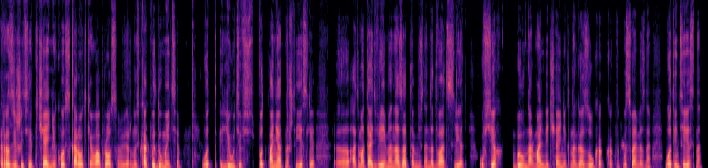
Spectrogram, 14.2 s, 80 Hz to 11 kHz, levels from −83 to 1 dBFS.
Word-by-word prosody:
разрешите 140 +7 +2
к 140 - -16
чайнику 105 -3 +4
с 100 - -11
коротким 105 -2 +4
вопросом 100 -3 +3
вернуть. 80 -1 -5
Как 125 - +3
вы 180 - +7
думаете, 115 - -3 0.4
вот - - 0 0.2
люди 100 -3 -1
вс - - -13
вот - - +2
понятно, 115 -3 +1
что 95 - -10
если, 95 0 -3 0.4
э, 85 -1 -3
отмотать 95 -2 +1
время 85 0 +1
назад, 115 - +2
там, 80 - -6
не 80 - -10
знаю, 75 +1 -7
на 90 - -1
20 90 -1 0
лет, - - -2 0.3
у - - -4
всех 195 +1 +1 0.2
был 135 +4 +3
нормальный 125 -4 +1
чайник 110 0 -4
на 90 - -3
газу, 90 +9 -1
как - - -5
как - - -12
вот - - -18
мы 105 - -5
с 105 - -11
вами 95 -1 0
знаем. 85 -2 -9 0.3
Вот 105 - +3
интересно 120 -5 -1
100 Hz, 180 wpm, -24 LUFS, 90-125 Hz, 0.4 s, вы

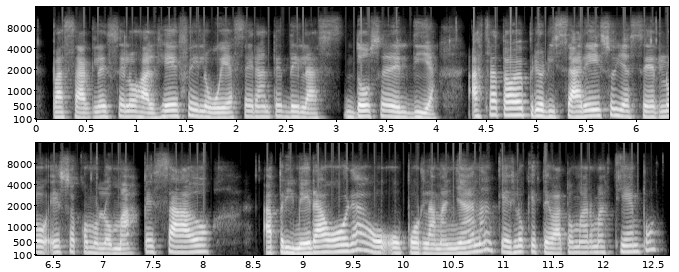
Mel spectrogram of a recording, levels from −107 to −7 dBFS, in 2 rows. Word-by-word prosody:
pasárselos 165 +2 -1
al 145 -2 +2
jefe, 185 +4 +1
y - - 0
lo 165 -2 +1
voy 150 0 +2
a - - 0
hacer 170 +2 -5
antes 165 +1 -4
de 165 -1 0
las 140 -1 -4
12 180 +2 +1
del 160 -4 +2
día. 140 -5 -1 0.3
¿Has 185 0 -1
tratado 220 -1 +3
de 220 0 +4
priorizar 175 -4 +1
eso 195 +3 +1
y 195 - +1
hacerlo 175 0 0
eso 185 +1 -4
como 170 -4 -3
lo 150 -1 -1
más 150 0 -2
pesado, 190 +1 +1 0.5
a 170 0 -1
primera 170 +1 +4
hora 215 +6 +2
o 180 -3 +3 0.2
o 160 - -8
por 165 -1 +1
la 150 -1 0
mañana, 165 - 0
que 190 -5 -2
es 175 - -2
lo 195 0 -1
que 200 - -4
te 170 -4 -1
va 155 - +1
a 150 - -5
tomar 175 +1 -4
más 180 0 -5
tiempo? 205 +8 -4
175 Hz, 210 wpm, -18 LUFS, 160-190 Hz, 0.5 s, de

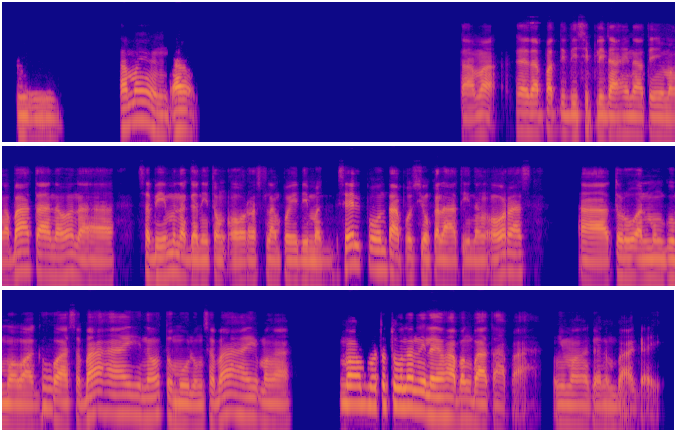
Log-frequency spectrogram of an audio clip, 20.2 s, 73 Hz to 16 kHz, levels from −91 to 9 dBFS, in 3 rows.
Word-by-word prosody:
Mm, 95 -2 -5 0.6
tama 140 +6 +2
yun, 110 - -1 0.2
ah 125 0 +3 2.7
Tama, 95 +3 0 0.2
kaya 115 -1 0
dapat - - +1
didisiplinahin 105 -1 -2
natin 100 0 -2
yung 95 0 -2
mga 95 - -1
bata 140 -2 +3
no 115 +3 0
na 100 -2 -1 0.2
sabihin 115 +3 -1
mo - - -1
na 110 - +2
ganitong 100 0 -1
oras 95 +2 -2
lang 100 -1 -2
pwede 100 0 -1
mag 95 -1 -1
cellphone 155 -5 +1
tapos 110 0 +1
yung - - -1
kalahati 100 0 0
ng 100 0 -4
oras, 125 +3 +1 0.5
ah, 95 -1 +3
turuan 110 -1 +1
mong 105 0 -2
gumawa-gawa 100 - +1
sa - - -5
bahay 145 -3 +2
no 130 +3 0
tumulong 105 -4 -2
sa - - -4
bahay 135 -4 0
mga 105 -1 -2 0.5
mga 205 -1 +6
matutunan 190 -1 +4
nila 140 -5 +6
yun - - +2
habang 120 -2 +3
bata 105 -2 +2
pa, - - -10 0.2
yung 100 0 -4
mga 95 -1 -2
ganung 95 -1 -7
bagay, - - -5
105 Hz, 150 wpm, -26 LUFS, 100-130 Hz, 2.7 s, mga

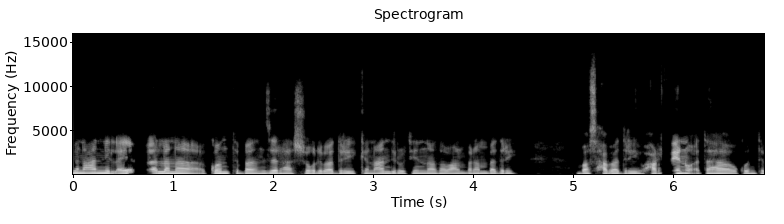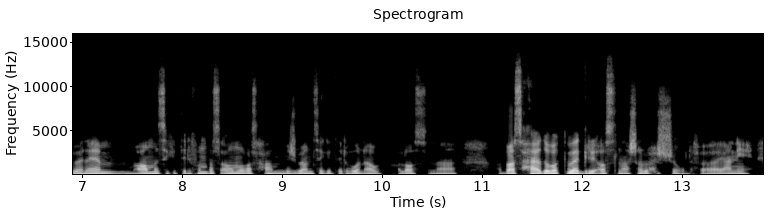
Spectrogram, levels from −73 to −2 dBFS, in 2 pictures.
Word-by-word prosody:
غصبٍ 225 -1 +3
عني 225 0 +3
الأيام 190 -3 +2 0.2
بقى - - 0
اللي 190 +1 +4
أنا 185 -3 +2
كنت 190 -1 +2
بانزِلها 160 +1 +2
الشُّغل 160 +1 -1
بدري، 170 +2 -1
كان 165 -2 -4
عندي 180 0 +1
Routine - - -1
إن 165 - +1
أنا 170 - +1
طبعًا 160 -2 -1
بانام 160 +1 -1
بدري، 160 +1 -2 0.6
باصحى 160 0 0
بدري، 165 +2 0
وحرفيًا 165 +4 +2
وقتها 175 0 +1
وكنت 155 0 -3
بانام 175 +2 -1
آه، 170 0 +2
ماسك 180 -1 -1
التليفون، 165 +4 -3
بس 190 -1 -4
أول 180 0 0
ما 170 - +2
باصحى 170 -2 -3
مش 155 -1 -2
بامسك 160 0 -1
التليفون 150 +1 -3
أوي، 140 -2 -2
خلاص 150 +1 -6
أنا 145 +1 -6 0.4
باصحى 155 +2 +3
يا - - +8
دوبك 165 +2 +4
باجري 165 -4 +5
أصلًا 160 -2 -2
علشان 150 +2 -1
أروح 155 - -1
الشُّغل، 145 -1 -6
فيعني 140 - -3
165 Hz, 200 wpm, -20 LUFS, 150-175 Hz, 0.6 s, يا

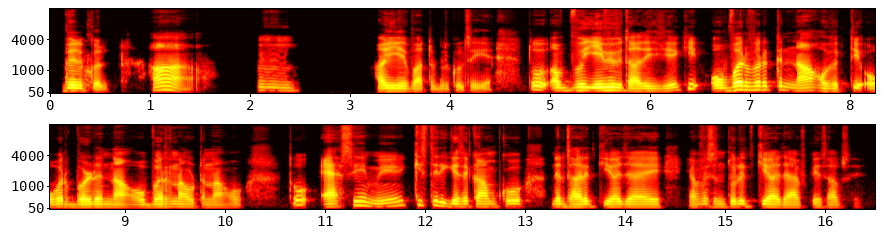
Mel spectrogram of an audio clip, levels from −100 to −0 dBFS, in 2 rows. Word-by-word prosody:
बिल्कुल। 120 -2 +2 0.4
हाँ। - - +4 0.7
हुँ, 135 - -8
हुँ, 130 -1 -9
हुँ। 120 0 -14 0.8
हाँ, 105 - +5
ये 115 -1 +3
बात 100 -2 -3
तो 85 - -8
बिल्कुल 100 0 -9
सही - - -8
है, - - -9 0.4
तो - - +3 0.2
अब 130 +2 -3
ये 130 -1 +6
भी 140 0 +6
बता 110 -3 +3
दीजिए 110 +3 -2
कि 205 - -4 0.2
ओवर 140 +8 +7
वर्क 165 +1 0
ना 125 -4 +3
हो 115 -2 -1
व्यक्ति 105 - -4 0.2
ओवर 115 +1 0
बर्डन 115 0 +4
ना 105 -1 +2
हो, 105 0 -3
बर्नआउट 115 0 -2
ना 105 -1 -5
हो, 105 +2 -8 0.5
तो - - -4
ऐसे 130 +9 +2
में 140 +6 -4
किस 190 -3 -4
तरीके 145 -9 +1
से 125 +1 -2
काम 120 -1 0
को 125 -1 0 0.3
निर्धारित 115 0 +1
किया 115 0 +1
जाए 110 0 0
या 110 0 -9
फिर 120 +1 -7
संतुलित 115 +2 -4
किया 115 -2 +3
जाए 105 -1 -1
आपके 105 +1 -8
हिसाब 105 -1 -7
से? - - -30
115 Hz, 180 wpm, -24 LUFS, 110-125 Hz, 0.8 s, ओवर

